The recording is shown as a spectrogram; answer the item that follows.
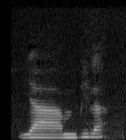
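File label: "yaam-bila", Mooré; kidney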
